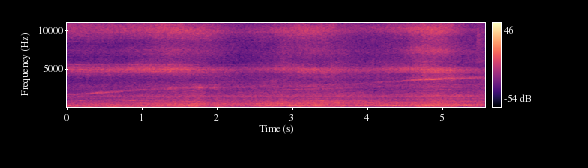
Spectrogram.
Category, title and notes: Soundscapes > Urban
voice 7 17-11-2025 tram
TramInTampere, Rattikka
